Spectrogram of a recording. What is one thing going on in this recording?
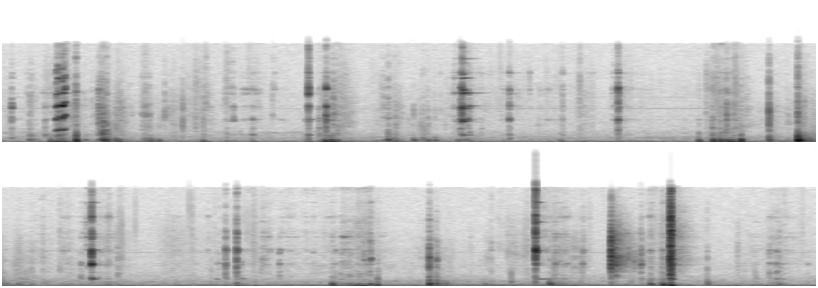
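A metal tool clinks and taps against a shoe.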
